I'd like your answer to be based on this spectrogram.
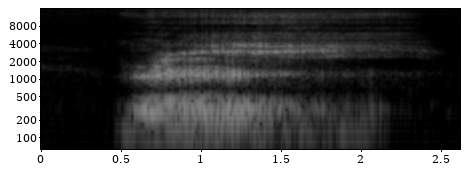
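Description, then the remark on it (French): A low, rumbling vocal grumble lasting about two seconds, a person imitating a lion's weak, sleepy growl, steady before trailing off. “grommela faiblement le lion en se fouettant paresseusement le cou du bout de sa queue.”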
